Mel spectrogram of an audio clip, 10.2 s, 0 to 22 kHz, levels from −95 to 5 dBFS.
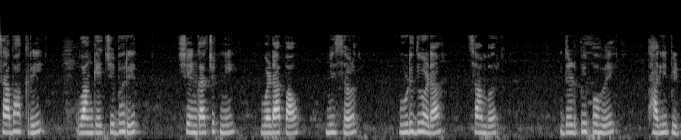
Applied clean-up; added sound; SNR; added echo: none; none; none; none.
